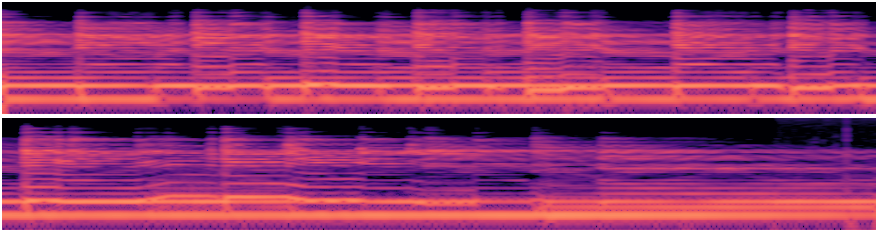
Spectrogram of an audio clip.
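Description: Bass guitar played through chorus and flanger effects in the style of a band's bassist, a thick, swirling modulated tone carrying a steady riff of picked notes, loud and close, with no voices.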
